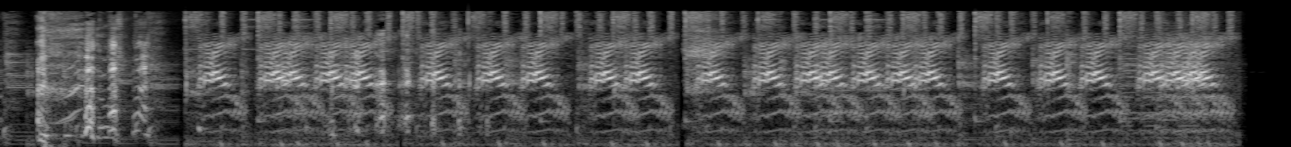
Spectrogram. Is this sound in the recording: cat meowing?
yes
